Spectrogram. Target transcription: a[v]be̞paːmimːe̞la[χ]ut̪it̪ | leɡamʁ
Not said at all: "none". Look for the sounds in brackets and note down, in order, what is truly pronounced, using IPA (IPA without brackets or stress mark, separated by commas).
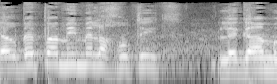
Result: ʁ, χ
